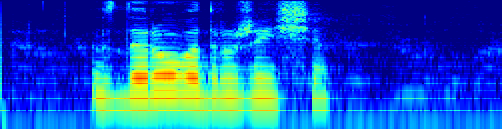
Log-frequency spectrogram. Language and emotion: Russian, positive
